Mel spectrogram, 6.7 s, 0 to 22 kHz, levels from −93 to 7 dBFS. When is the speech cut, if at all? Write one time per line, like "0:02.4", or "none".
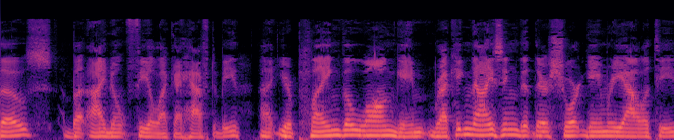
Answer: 0:02.4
